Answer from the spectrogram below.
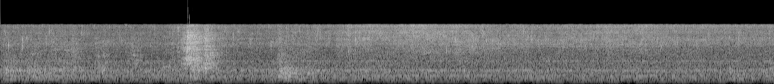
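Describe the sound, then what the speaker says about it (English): Lamb rump searing in olive oil in a hot pan, a steady broadband sizzle throughout with a sharp burst of spitting near the start, no talking. "we're going to put a little olive oil in the pan and seal the meat"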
